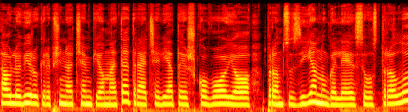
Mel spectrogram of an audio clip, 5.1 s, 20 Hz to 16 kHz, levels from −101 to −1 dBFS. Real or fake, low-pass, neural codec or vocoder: real; 14.4 kHz; none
